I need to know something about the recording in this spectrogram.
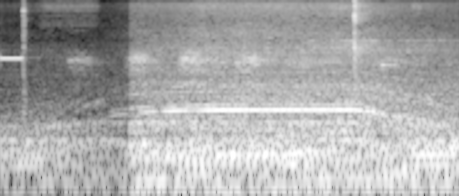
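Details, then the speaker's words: Cooling fan in a turbo water-cooling setup on a K-swapped Honda CR-Z/Fit, switched on: a click, then a steady, even whirring hum; the electric cooling fan runs normally. "I am now turning it on. This is the oil cooler fan."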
